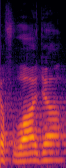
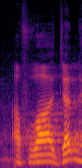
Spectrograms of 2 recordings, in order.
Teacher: وقف بالابدال یعنی بدل کر پڑھنے والا، کلمے آخری حرف پر اگر دو زبر کی تنوین ہو تو اسے الف سے بدل کر ایک الف کے برابر ہی لمبا کر کے ٹھہرنا ہے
